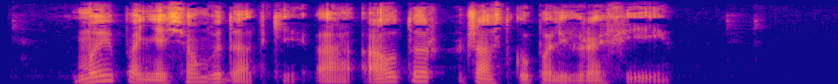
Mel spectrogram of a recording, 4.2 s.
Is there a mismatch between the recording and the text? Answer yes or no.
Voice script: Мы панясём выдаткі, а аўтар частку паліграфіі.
no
